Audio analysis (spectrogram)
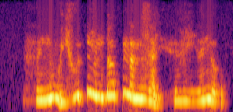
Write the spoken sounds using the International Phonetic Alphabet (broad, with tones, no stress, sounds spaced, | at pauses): h ə˨˦ n v ṵ˧˨ j ɣ u˦˥ t̚ ɲ o˧ n ɗ ɔ˦˥ p̚ m a˧ m z a̰˧˨ j h ɨ˧ ɣ i˨˦ ə̯ n o̰˧˨ ʔ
